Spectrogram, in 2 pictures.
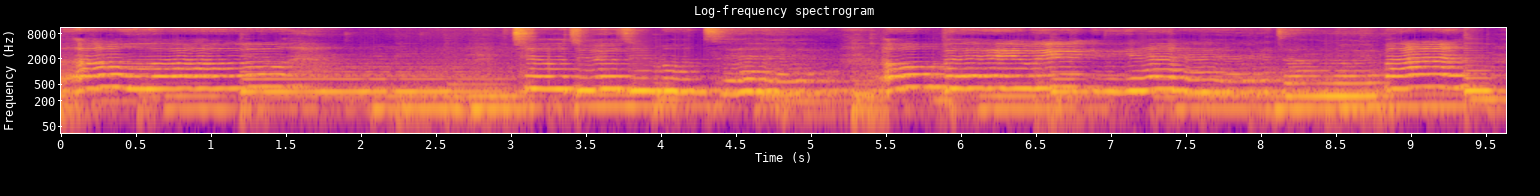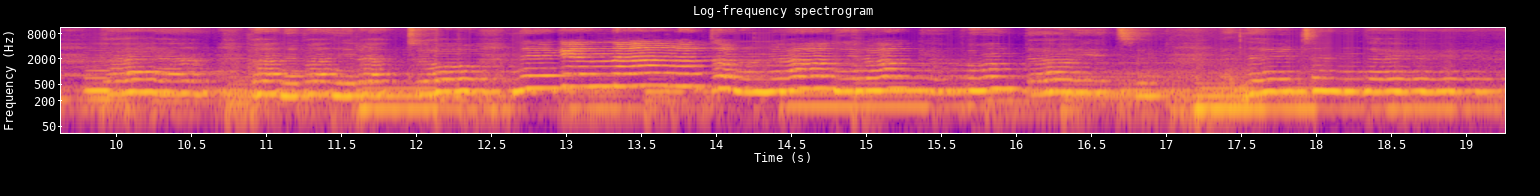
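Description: A woman singing a slow song live into a microphone, her voice gliding between held notes, over a soft guitar accompaniment.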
